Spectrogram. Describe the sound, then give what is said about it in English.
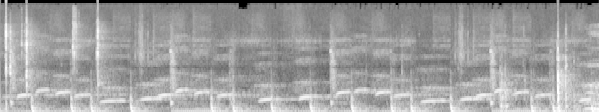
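Burps erupt in a rapid string of many short, croaking voiced bursts that overlap one another, punctuated by sharp clicks. “Hear that? Hear those burps?”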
